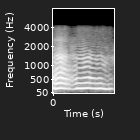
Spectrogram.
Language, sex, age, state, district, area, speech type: Assamese, female, 30-45, Assam, Udalguri, rural, conversation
